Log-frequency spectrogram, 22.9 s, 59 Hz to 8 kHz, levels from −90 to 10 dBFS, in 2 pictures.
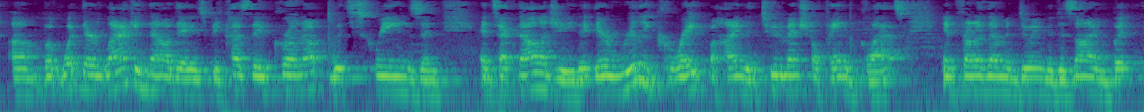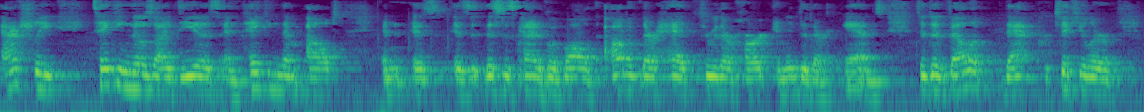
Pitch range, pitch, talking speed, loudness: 130-150 Hz, 135 Hz, 175 wpm, -19 LUFS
